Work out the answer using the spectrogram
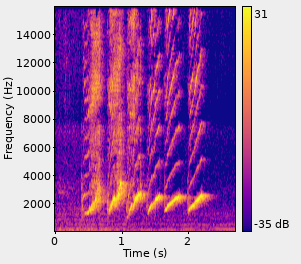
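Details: Greater green leafbird in the hot season delivering a run of six rising, buzzy slurred notes in quick succession, each sweeping upward and harsh with strong overtones, then fading to a low hum.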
